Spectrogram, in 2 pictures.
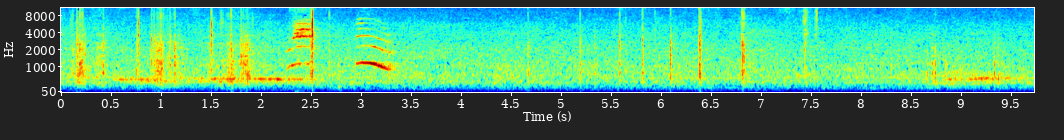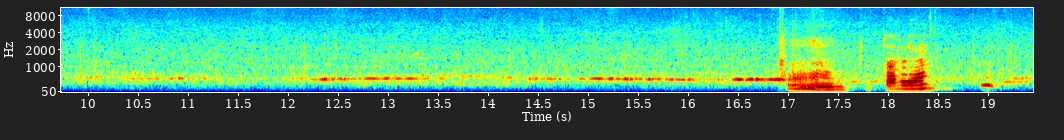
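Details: Domestic cat during removal of botfly larva, ringworm, fungus and blackheads from its skin: one short harmonic meow, then a long, steady, low drawn-out moan lasting several seconds, with scattered clicks and handling noises toward the end.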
